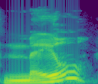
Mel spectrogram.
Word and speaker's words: Mhaol: Is a band called, I looked this up, it's pronounced Mail, but it's spelled M-H-A-O-L and has some parentheses somewhere in there.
